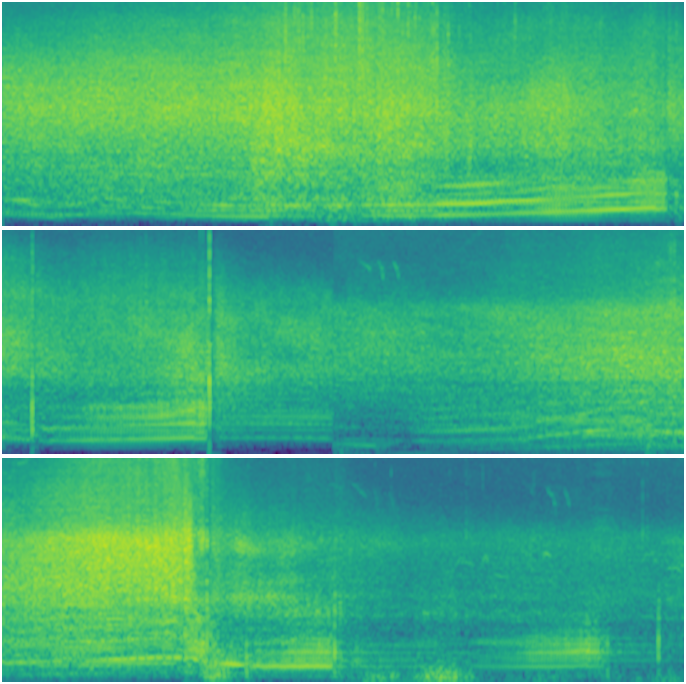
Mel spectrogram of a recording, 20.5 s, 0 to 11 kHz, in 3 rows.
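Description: Ford Focus RS Mk2's turbocharged 2.5-litre five-cylinder engine accelerating hard. The revs climb and drop back several times as it shifts through the gears, and the note breaks off sharply a couple of times.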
